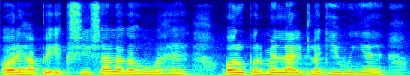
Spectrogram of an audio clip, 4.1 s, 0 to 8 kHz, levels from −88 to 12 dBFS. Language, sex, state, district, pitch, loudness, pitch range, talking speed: Hindi, female, Jharkhand, Garhwa, 225 Hz, -15 LUFS, 220-225 Hz, 220 wpm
